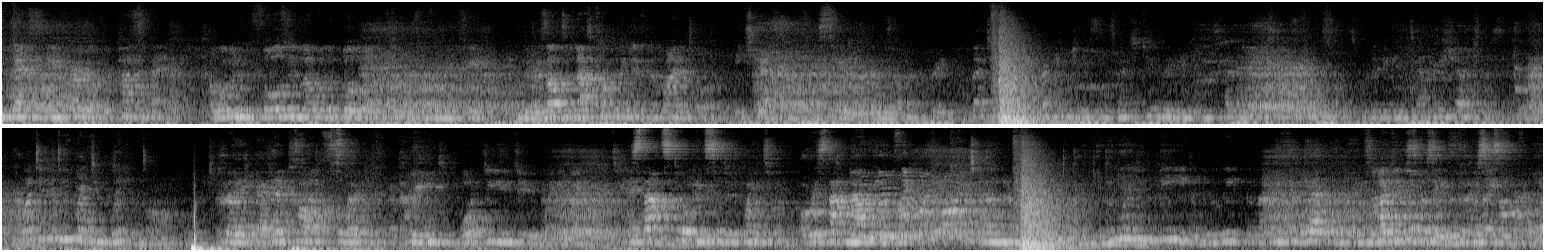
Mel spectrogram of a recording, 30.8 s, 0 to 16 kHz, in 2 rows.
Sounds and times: chatter 10.8 - 30.8

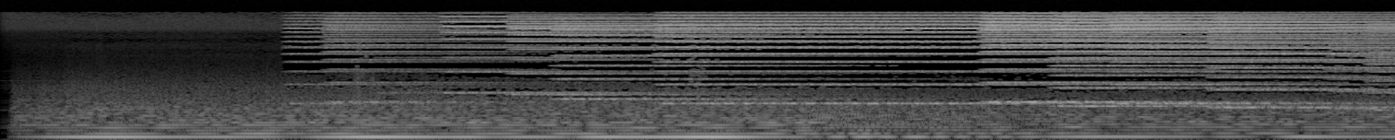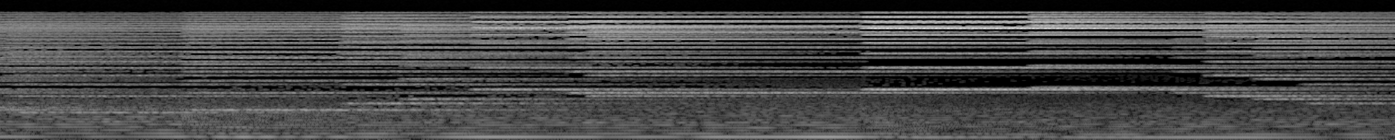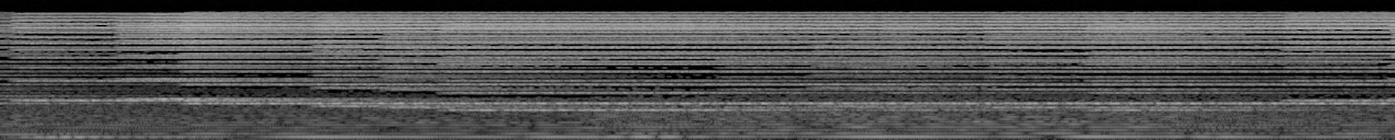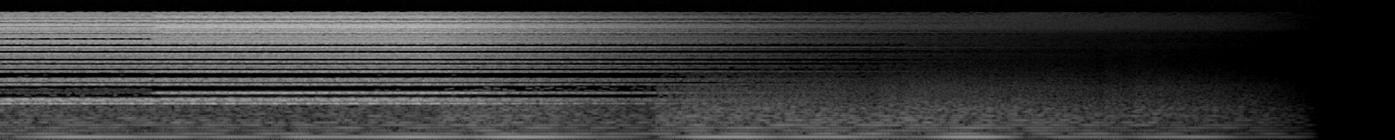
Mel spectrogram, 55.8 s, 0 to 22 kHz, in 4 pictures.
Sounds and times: strings 0.0 - 53.5

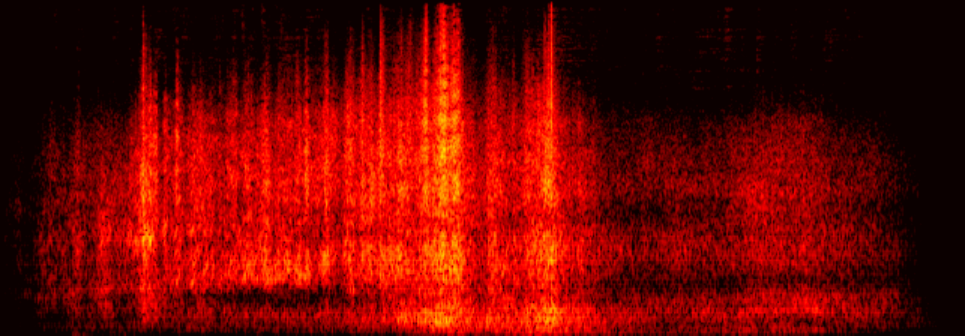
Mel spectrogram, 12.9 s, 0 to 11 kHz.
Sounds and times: Eurofighter Typhoon Flyby 0.1 - 12.2

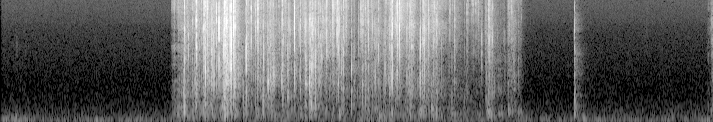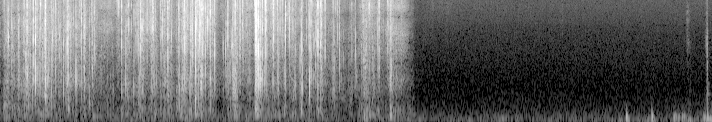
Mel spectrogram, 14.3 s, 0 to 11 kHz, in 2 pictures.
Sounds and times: Plastic bag crinkle and crumple 1.7 - 5.2
Plastic bag crinkle and crumple 7.1 - 11.3

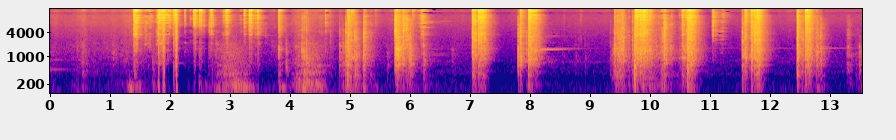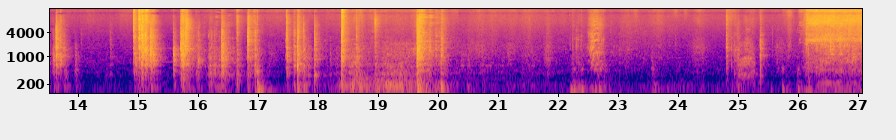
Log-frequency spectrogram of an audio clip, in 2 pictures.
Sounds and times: washing dishes 25.2 - 27.0

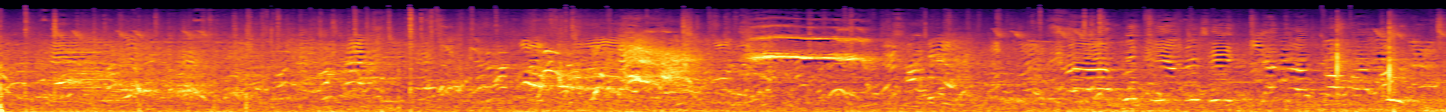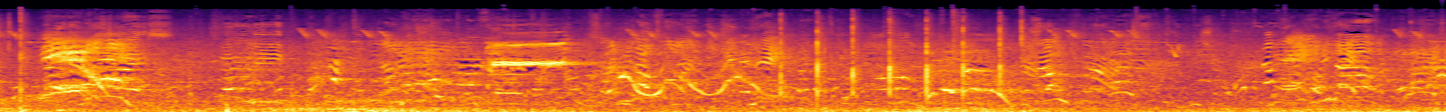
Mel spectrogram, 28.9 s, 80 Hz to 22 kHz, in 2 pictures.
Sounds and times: children playing 0.0 - 28.9

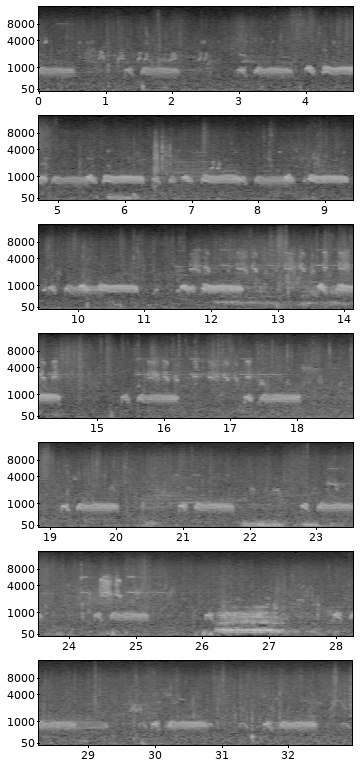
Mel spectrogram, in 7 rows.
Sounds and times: birds in background 0.0 - 32.9
buffaloes 7.1 - 21.8
buffaloes 22.8 - 32.9

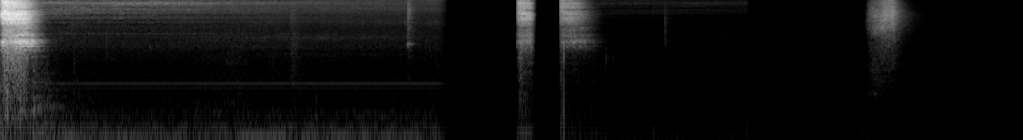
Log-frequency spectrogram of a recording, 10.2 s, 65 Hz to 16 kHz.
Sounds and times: Air pressurising 0.0 - 0.7
Air pressurising 5.2 - 6.0

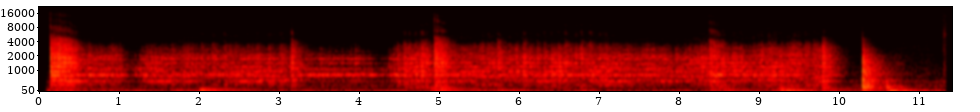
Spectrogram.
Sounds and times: marble dropping onto a table 3.9 - 10.8

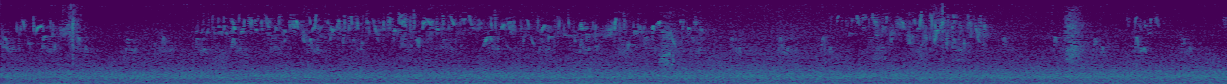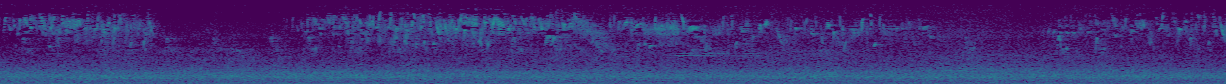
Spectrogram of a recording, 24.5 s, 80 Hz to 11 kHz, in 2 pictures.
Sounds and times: Traffic 0.1 - 24.5

